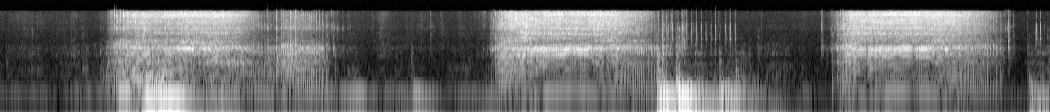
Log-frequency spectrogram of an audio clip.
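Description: Two-stroke gas chainsaw running in sub-zero cold, idling and revved three times while held up in the air. Each rev rises in pitch and falls back over about two seconds.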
